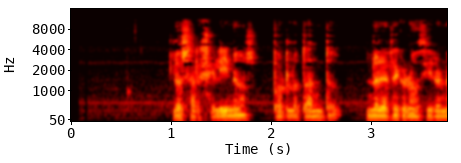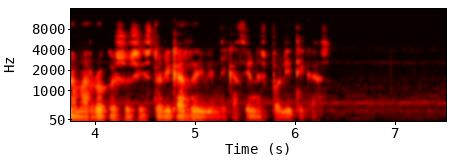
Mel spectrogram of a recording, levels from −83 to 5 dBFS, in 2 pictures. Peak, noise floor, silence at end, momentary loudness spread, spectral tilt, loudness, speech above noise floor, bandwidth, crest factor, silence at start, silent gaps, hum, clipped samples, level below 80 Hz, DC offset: -8 dBFS; -61 dBFS; 1.2 s; 12 LU; -4 dB/octave; -29 LUFS; 31 dB; 11.5 kHz; 24 dB; 0.55 s; none; none; under 0.1%; -54 dBFS; under 0.1%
